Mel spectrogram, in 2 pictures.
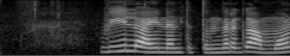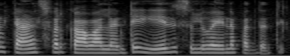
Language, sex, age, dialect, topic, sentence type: Telugu, female, 31-35, Southern, banking, question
